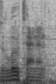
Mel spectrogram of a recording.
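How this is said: The first syllable sounds like 'loo'. This is the American way of saying it. "in America it's lieutenant with a Lou"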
